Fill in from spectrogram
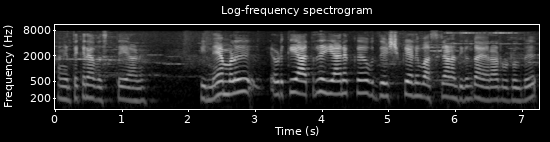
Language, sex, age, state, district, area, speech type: Malayalam, female, 45-60, Kerala, Malappuram, rural, spontaneous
